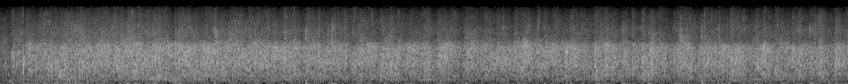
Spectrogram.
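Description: A crowd at a civic welcome for an honored guest applauds without pause, a loud, dense and even roar of many clapping hands.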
